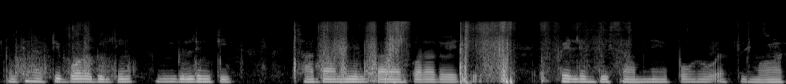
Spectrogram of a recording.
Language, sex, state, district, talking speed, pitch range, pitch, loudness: Bengali, male, West Bengal, Purulia, 120 wpm, 115-125 Hz, 120 Hz, -26 LUFS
